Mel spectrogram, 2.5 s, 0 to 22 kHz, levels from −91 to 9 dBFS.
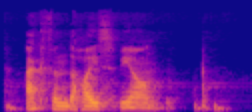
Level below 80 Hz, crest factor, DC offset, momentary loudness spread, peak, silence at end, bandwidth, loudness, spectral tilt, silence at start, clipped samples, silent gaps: -62 dBFS; 18 dB; under 0.1%; 20 LU; -4 dBFS; 0.3 s; 14.5 kHz; -21 LUFS; -7 dB/octave; 0.05 s; under 0.1%; none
